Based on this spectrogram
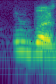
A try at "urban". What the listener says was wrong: আপু এটা কোন একজন উরবান এরিয়া বলছেন, এটা হচ্ছে আরবান এরিয়া। আরবান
